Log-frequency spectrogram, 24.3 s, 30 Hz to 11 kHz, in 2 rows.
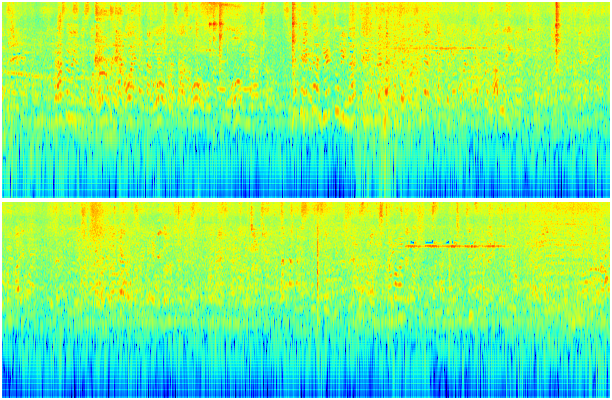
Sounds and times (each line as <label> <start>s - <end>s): people talking in italian 0.2s - 24.3s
